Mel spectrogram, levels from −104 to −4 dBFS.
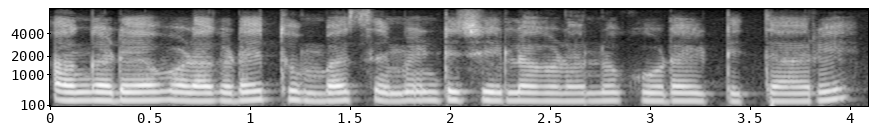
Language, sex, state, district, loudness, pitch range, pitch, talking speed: Kannada, female, Karnataka, Bidar, -16 LUFS, 195-210 Hz, 200 Hz, 105 wpm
